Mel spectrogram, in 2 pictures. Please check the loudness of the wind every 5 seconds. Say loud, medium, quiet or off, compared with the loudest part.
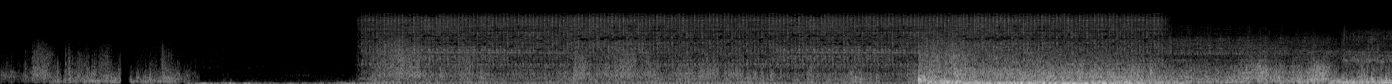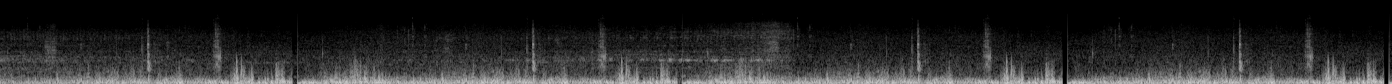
quiet, quiet, medium, loud, loud, loud.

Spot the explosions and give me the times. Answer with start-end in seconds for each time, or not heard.
9.2-11.9.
